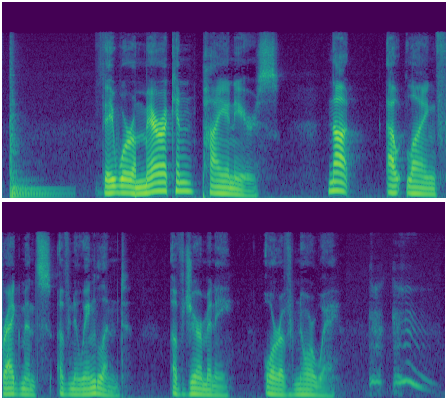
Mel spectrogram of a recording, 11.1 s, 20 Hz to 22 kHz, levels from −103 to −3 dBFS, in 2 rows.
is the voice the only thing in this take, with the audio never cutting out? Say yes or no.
no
